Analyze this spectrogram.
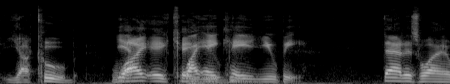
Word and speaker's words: Yakub: essentially oh okay it's not spelled like jacob it's spelled yakub y-a-k-a-k-u-b that is why i was confused because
